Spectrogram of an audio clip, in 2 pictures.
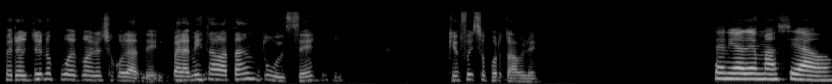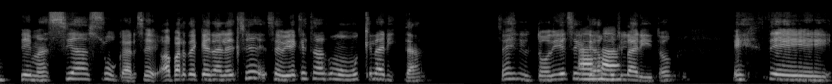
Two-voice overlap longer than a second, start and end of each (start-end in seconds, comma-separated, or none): none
